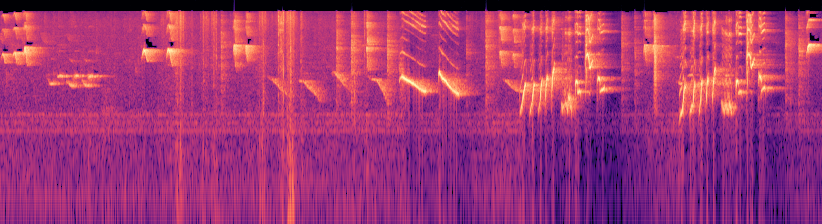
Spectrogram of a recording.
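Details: White-rumped shama training song for pet birds: a sequence of sharp, downslurred whistles and high clipped notes, building into fast, dense rattling phrases, over a faint steady hum.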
